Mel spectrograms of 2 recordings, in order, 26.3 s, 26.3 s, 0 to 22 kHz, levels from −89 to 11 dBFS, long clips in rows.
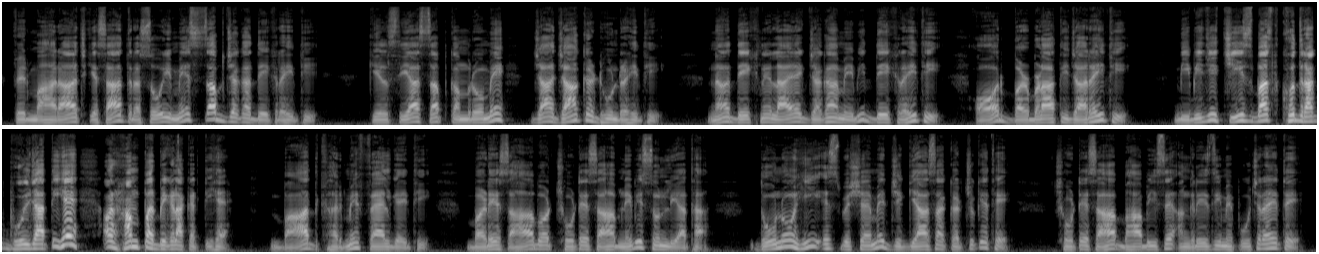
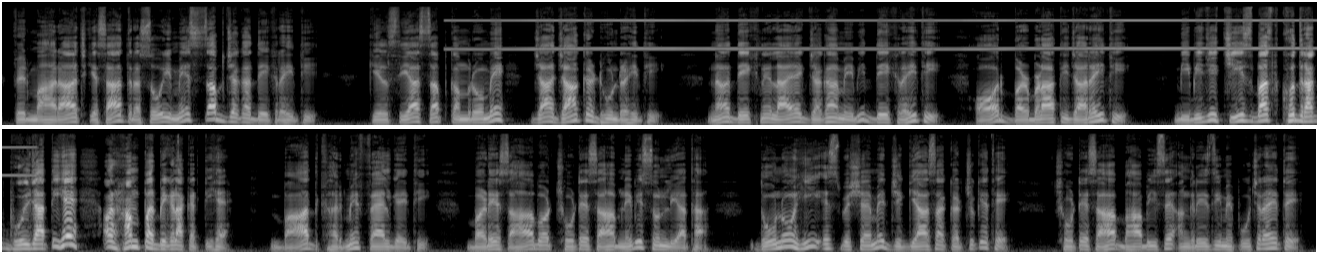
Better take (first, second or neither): first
